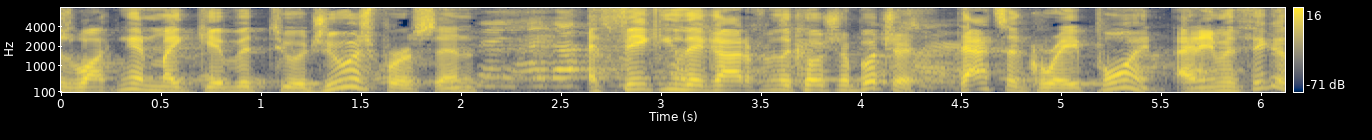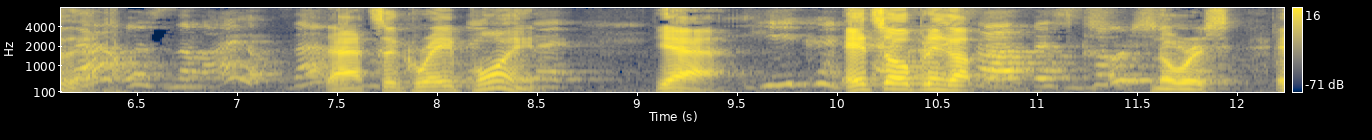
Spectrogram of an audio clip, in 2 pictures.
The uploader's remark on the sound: Recorded Live at The Torah Center ATL on Wednesday, August 16, 2023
